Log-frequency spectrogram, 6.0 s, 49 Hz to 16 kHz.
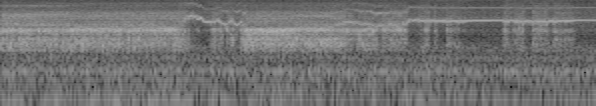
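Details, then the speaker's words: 1963 Sears Silvertone AM transistor radio during repair, open capacitors replaced, output transistor not yet installed: thin high squeal over faint hiss with sliding, warbling whistles; oscillation from a bad AVC capacitor. "Okay, so all this squealing is a bad AVC capacitor. It's very common."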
